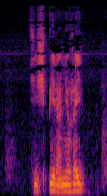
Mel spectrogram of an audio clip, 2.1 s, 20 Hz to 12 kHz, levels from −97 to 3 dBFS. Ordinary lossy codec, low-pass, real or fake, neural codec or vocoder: AAC, 32 kbps; 10.8 kHz; real; none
